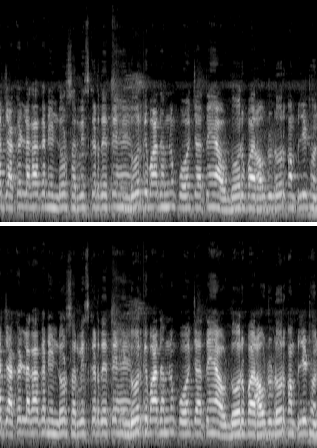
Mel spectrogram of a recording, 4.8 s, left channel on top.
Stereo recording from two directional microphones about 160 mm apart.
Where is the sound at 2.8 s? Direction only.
20° right (ahead or behind).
